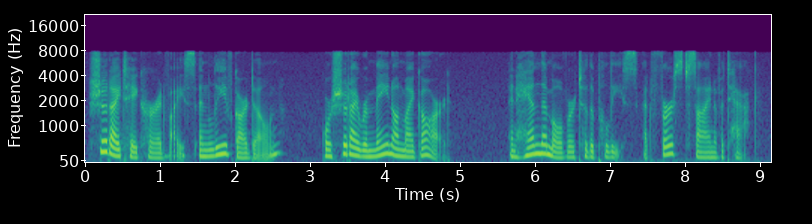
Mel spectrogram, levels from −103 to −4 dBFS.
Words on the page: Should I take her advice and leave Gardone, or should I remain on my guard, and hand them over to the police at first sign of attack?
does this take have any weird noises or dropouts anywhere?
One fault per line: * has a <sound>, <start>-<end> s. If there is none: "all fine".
all fine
